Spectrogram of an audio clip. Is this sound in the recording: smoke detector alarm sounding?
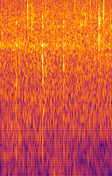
no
